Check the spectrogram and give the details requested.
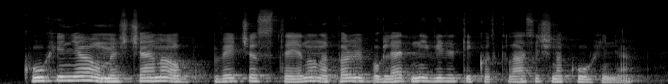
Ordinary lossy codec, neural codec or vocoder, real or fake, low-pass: none; vocoder, 44.1 kHz, 128 mel bands every 512 samples, BigVGAN v2; fake; 14.4 kHz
